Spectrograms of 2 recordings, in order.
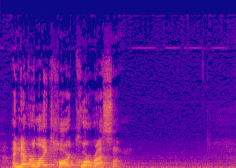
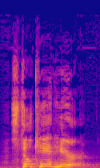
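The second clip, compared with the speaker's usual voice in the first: higher and slow, dragging each word; slow emphatic repeat; 6 semitones higher, slower than usual. Acted. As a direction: stretch it out to hammer it home. Repeats the line slowly, higher.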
